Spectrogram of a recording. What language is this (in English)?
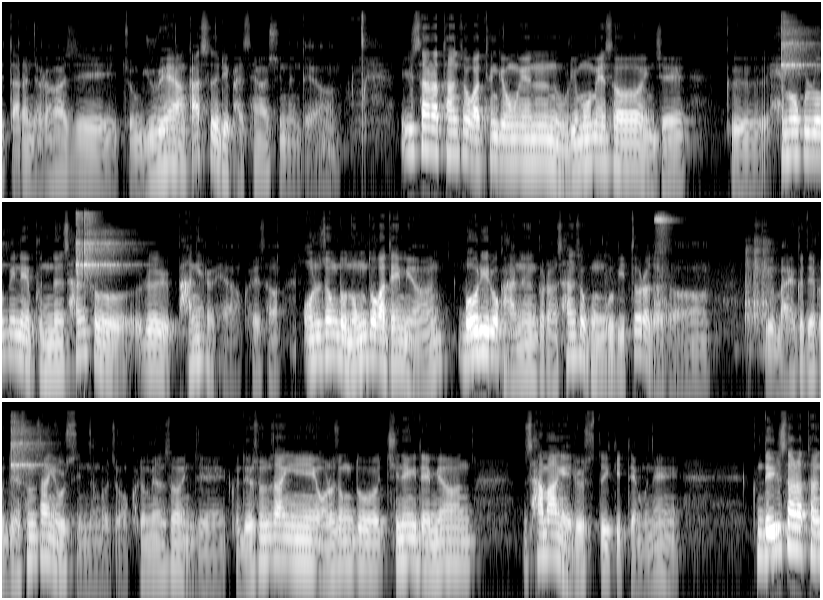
Korean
